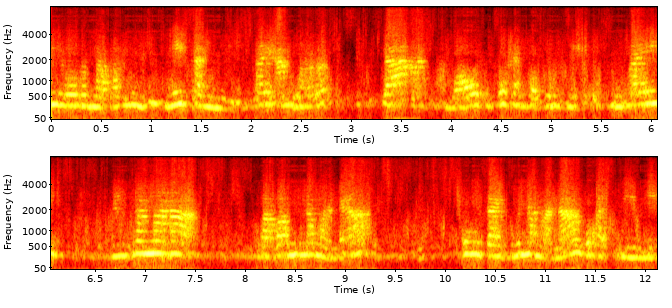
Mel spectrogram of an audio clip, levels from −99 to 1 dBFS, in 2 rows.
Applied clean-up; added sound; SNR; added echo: neural separator model SepFormer DNS4.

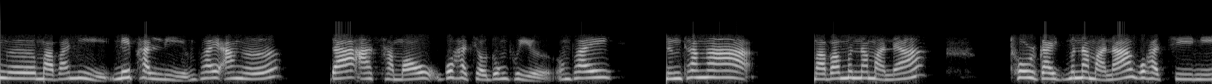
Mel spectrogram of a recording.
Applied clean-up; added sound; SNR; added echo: none; none; none; none.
